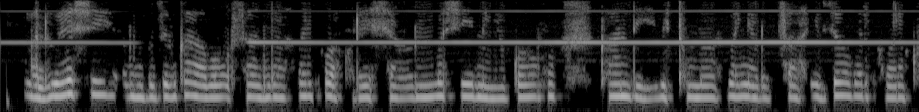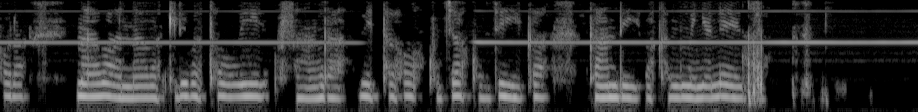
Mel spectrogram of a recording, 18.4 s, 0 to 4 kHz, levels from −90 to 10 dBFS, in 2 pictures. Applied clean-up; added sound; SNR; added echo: none; Wind instrument, woodwind instrument; 10 dB; none.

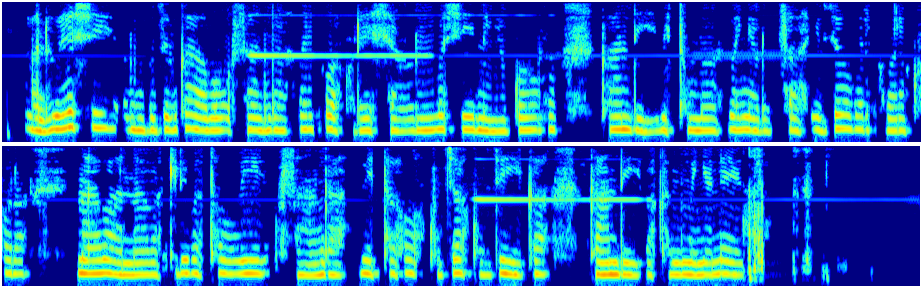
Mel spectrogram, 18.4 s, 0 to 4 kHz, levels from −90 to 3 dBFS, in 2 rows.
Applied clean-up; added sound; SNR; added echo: classical method spectral subtraction.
